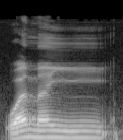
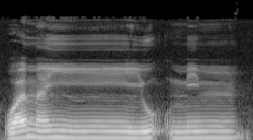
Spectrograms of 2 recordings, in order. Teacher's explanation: Wa may, posisi lidah kita sudah berada di posisi menempati atau mau mengucapkan huruf ya. Ya, tapi sambil berdengung. Ya, itu namanya idgham bigunna.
